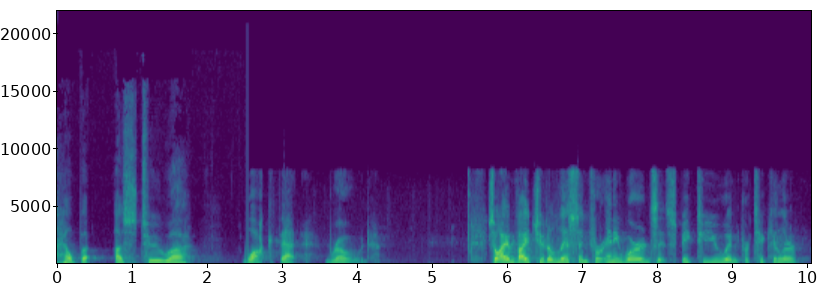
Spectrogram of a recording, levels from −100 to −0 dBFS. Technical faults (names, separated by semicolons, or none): input switched to a poorer device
